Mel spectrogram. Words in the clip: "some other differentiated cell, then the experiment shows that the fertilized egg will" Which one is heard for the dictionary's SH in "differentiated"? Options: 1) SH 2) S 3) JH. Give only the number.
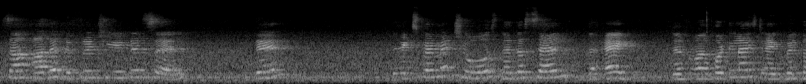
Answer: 1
